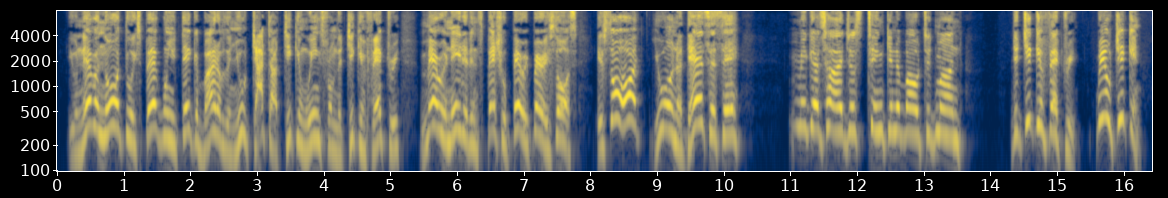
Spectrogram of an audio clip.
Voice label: Accent Mexican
